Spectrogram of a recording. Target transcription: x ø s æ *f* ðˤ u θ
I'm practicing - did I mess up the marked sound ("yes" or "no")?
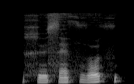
yes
